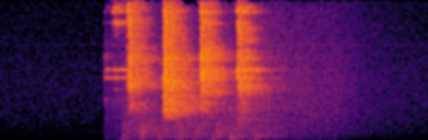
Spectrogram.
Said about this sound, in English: My dog is wandering around.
